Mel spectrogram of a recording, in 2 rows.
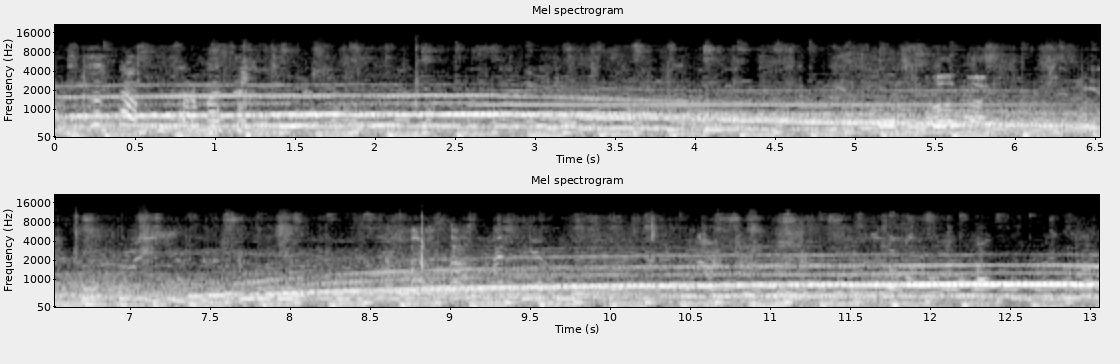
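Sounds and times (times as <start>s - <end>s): dance music with steady beat: 0.0s - 13.0s.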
